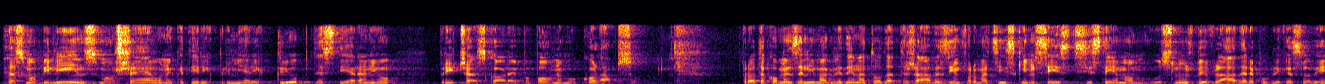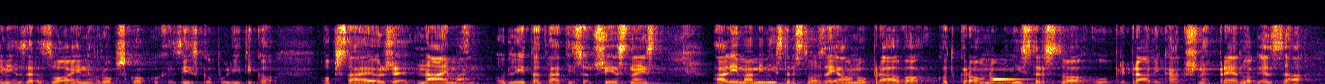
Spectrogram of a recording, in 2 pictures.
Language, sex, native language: Slovenian, male, Slovenian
